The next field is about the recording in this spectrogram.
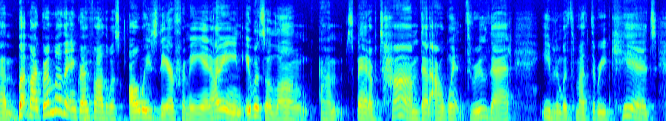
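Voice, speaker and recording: A woman talks at a moderate pace in a Virginia accent. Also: ordinary pitch variation. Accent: Virginia Southern. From US South, central Virginia (Appomattox County). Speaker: ministry founder. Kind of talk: interview testimony. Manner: halting, many fillers.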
